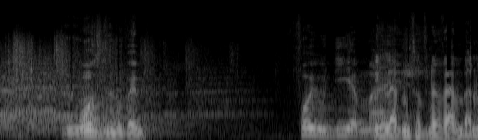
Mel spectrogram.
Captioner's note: non-english speech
